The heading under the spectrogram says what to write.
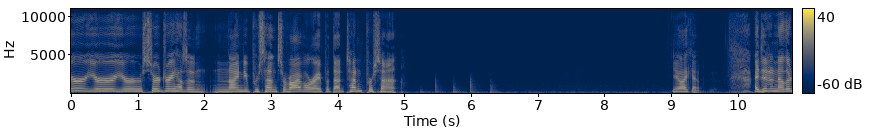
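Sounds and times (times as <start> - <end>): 
speech: 0.2 - 5.0, 9.0 - 10.8
knocking on wood: 5.2 - 6.6.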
